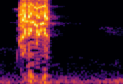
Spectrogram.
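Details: In the morning, a pet green-cheeked conure of the yellow-sided form lets out a single brief, raspy, grating shriek, then falls silent.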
